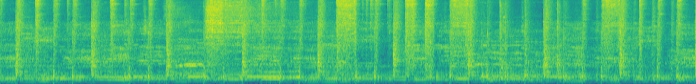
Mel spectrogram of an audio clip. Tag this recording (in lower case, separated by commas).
music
